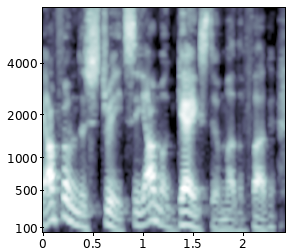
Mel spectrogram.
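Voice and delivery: ordinary talk, nothing marked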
